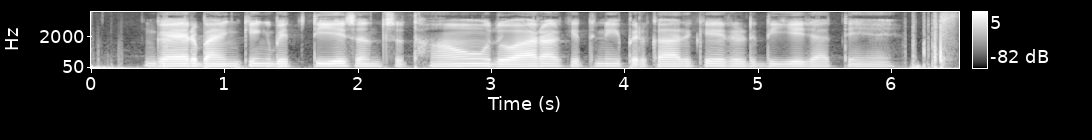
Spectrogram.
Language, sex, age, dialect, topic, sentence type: Hindi, male, 18-24, Awadhi Bundeli, banking, question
